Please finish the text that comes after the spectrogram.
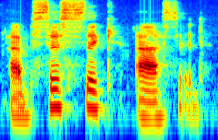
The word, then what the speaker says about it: abscisic acid: of plant hormones next on the list is abscisic acid so this is pronounced and spelled abscisic acid more commonly just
